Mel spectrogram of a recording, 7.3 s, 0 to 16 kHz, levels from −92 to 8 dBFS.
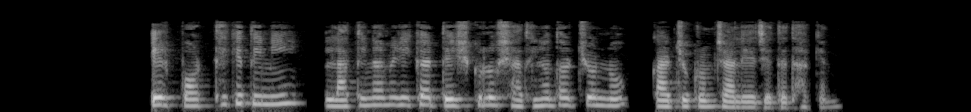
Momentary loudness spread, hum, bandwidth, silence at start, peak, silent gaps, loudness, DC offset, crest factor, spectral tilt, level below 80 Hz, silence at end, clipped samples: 8 LU; none; 8 kHz; 1.15 s; -6 dBFS; 2.30-2.43 s, 4.72-4.89 s; -25 LUFS; under 0.1%; 20 dB; -4.5 dB/octave; -70 dBFS; 1 s; under 0.1%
